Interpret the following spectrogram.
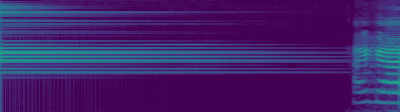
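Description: A bright, bell-like logo chime, struck just before, rings and fades away, dying out about a second and a half in. A woman's voice starts speaking at the very end.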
